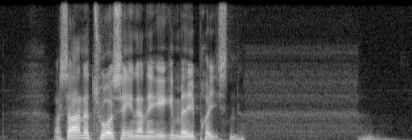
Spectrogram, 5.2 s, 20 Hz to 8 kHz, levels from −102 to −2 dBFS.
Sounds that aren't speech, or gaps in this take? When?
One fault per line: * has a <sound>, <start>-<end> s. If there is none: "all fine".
all fine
